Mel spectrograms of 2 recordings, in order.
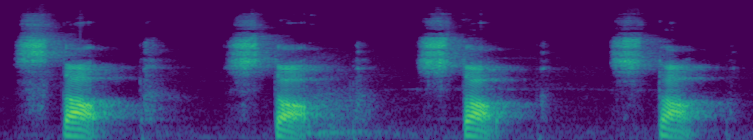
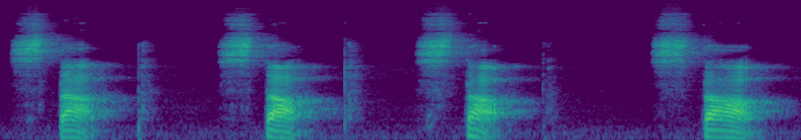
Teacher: thay vì là cái âm O ngắn này thì nó chính là cái âm A dài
